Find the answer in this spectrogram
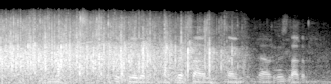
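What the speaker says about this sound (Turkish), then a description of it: "Bir sıcak alkış bu güzel münasebetle." Warm applause from a concert audience fills most of the clip, then thins out as a voice speaks over the fading clapping during a plaque presentation.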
